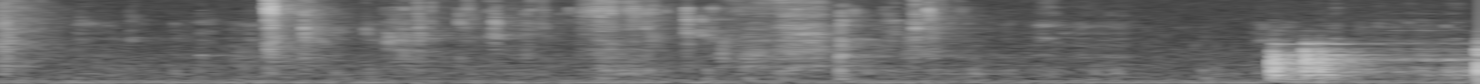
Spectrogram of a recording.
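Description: A person eating a mouthful of creamy fettuccine: wet chewing and smacking mouth sounds, with sharp clicks scattered through. A short hummed sound comes near the end.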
